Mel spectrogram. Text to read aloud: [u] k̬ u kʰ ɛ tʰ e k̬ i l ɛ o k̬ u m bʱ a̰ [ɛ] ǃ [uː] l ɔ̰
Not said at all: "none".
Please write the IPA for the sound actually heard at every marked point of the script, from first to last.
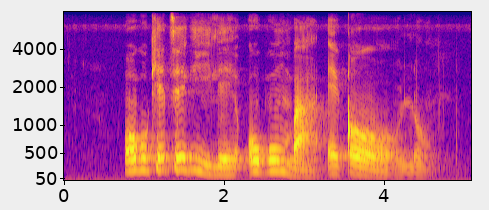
o, ɛ, ɔː

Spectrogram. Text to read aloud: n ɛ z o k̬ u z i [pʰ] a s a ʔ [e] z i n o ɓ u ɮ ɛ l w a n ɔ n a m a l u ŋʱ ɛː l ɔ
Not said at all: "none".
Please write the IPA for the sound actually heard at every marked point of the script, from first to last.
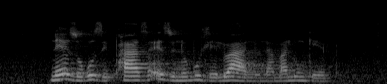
pʰ, e

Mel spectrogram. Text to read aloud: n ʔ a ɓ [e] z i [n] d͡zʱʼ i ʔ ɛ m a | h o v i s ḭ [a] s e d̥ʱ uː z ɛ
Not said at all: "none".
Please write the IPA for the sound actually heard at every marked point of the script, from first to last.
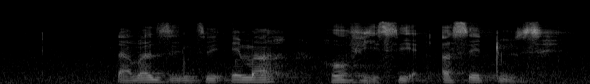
a, n, a

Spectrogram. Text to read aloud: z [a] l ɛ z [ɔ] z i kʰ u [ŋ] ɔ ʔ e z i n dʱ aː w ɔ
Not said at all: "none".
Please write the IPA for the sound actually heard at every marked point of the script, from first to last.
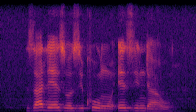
a, ɔ, ŋ

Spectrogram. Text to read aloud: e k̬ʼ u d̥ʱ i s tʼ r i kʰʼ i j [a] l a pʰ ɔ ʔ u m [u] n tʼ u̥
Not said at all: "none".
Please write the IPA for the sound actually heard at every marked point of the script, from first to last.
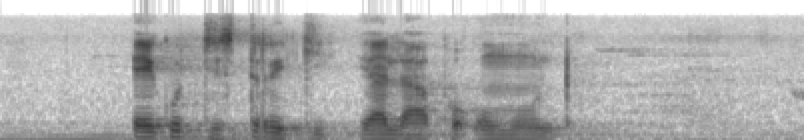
a, uː

